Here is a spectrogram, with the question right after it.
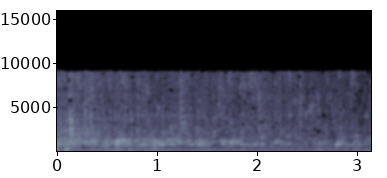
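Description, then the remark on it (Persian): A toilet flushes with a steady, rushing gush of water that runs continuously for a few seconds, not loud, with no voices. “باید قشنگ بری سر توالت برینی سیفونو بکشی رو اینا.”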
